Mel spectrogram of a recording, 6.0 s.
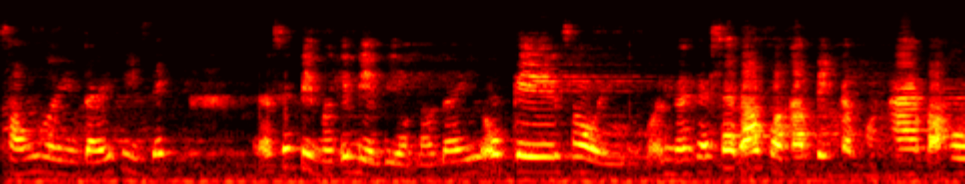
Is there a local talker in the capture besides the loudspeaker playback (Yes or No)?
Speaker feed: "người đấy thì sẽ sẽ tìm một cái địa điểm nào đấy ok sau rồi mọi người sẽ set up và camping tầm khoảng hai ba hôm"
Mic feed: No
